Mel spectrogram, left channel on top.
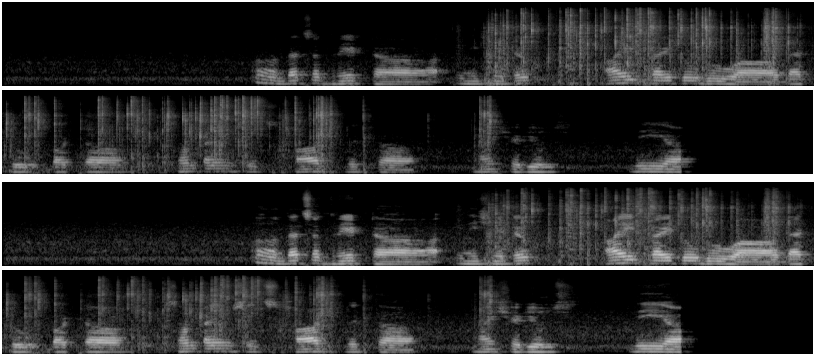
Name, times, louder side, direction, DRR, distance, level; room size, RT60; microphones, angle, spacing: voice 1, 2.5-5.3 6.0-9.3 9.9-12.2 12.9-13.6 14.4-14.9, right 6 dB, 65° right, 0.5 m, -27 dB
sound 1, 4.5-11.8 12.4-12.5 12.8-13.0, left 2 dB, 15° left, 1.9 m, -34 dB
12.0 x 7.9 x 4.4 m
head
